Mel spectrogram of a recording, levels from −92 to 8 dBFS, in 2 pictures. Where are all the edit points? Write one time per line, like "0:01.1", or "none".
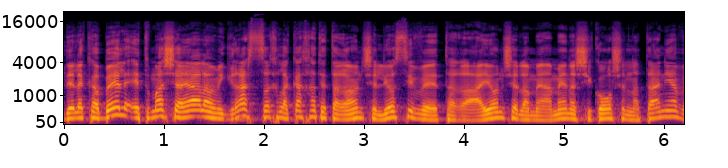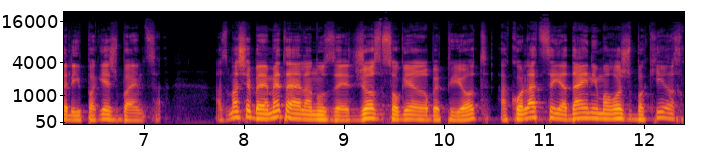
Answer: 0:09.4

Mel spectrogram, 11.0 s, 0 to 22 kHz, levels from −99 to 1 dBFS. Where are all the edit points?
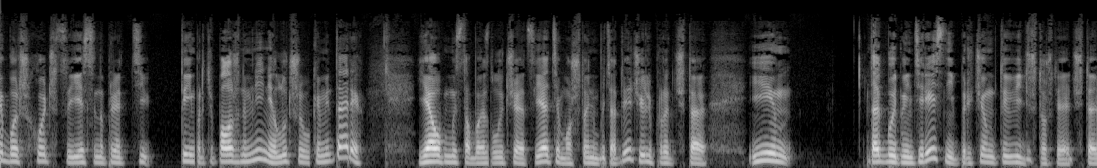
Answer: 0:01.9
0:03.1
0:04.4
0:04.9
0:06.5
0:09.0

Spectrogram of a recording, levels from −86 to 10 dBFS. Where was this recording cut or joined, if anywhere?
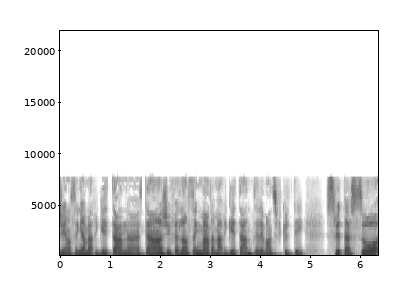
0:01.6
0:02.4
0:03.0
0:03.9

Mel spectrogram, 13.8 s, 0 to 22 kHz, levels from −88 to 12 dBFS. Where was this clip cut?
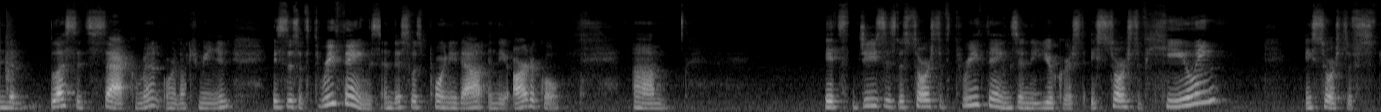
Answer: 0:01.9
0:03.0
0:03.8
0:08.5
0:09.0

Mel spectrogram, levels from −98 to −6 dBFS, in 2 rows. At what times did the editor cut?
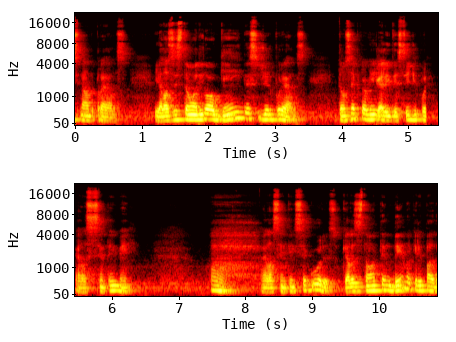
0:01.9
0:04.5
0:05.3

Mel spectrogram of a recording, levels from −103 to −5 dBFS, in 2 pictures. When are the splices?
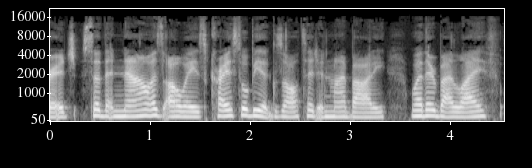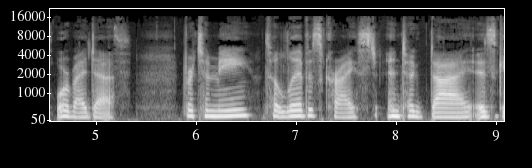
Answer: none

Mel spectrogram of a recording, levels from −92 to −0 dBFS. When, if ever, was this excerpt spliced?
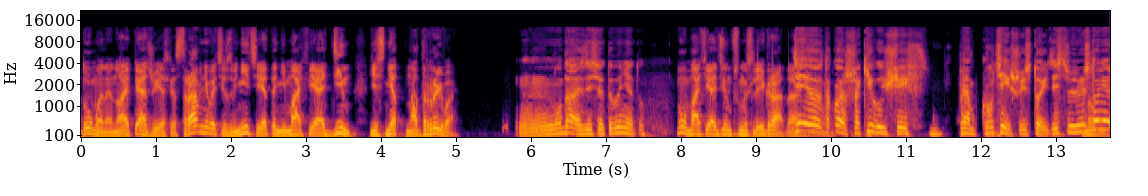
none

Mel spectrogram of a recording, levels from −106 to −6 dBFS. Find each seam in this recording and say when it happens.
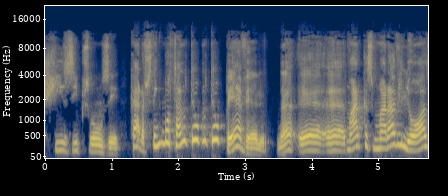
0:01.2
0:02.4
0:03.4
0:04.5

